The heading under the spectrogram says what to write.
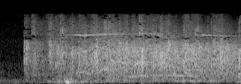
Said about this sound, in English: You weren't supposed to clap at that point.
